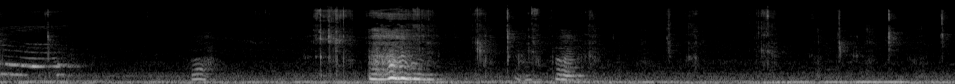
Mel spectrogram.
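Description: A young woman chews food with crunchy, smacking sounds.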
